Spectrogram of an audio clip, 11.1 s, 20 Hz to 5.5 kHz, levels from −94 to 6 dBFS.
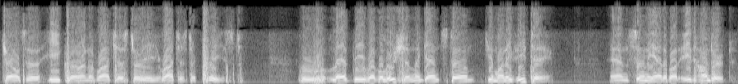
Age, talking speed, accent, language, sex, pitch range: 60-79, 125 wpm, American, English, male, 95-120 Hz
